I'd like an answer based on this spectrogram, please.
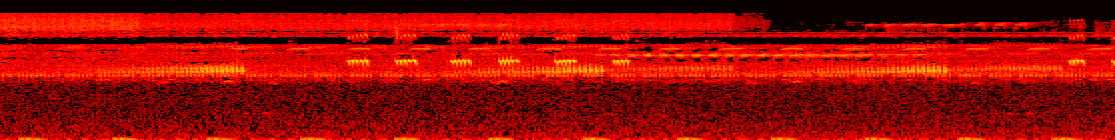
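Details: On a summer night a cricket sings bursts of short pulsed chirps, roughly two per second, with pauses between runs and a continuous high buzz of other insects behind.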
